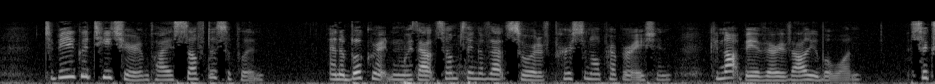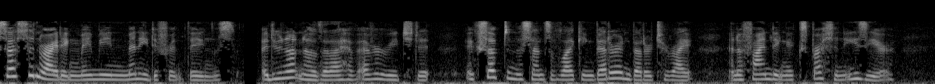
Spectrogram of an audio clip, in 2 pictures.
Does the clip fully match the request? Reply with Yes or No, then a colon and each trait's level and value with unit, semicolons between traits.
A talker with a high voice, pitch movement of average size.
Yes: high, 220 Hz; average, 3.8 semitones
